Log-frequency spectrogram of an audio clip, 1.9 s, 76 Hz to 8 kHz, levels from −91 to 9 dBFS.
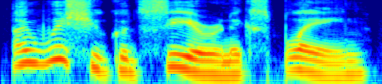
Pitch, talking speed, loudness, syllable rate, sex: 170 Hz, 250 wpm, -16 LUFS, 5.1 syllables/s, male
